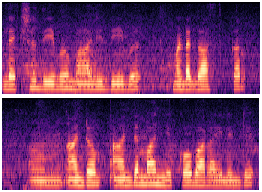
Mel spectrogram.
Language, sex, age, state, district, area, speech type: Malayalam, female, 45-60, Kerala, Alappuzha, rural, spontaneous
